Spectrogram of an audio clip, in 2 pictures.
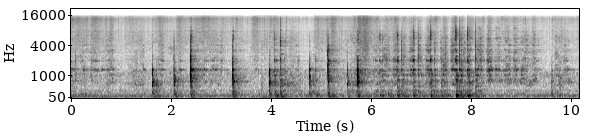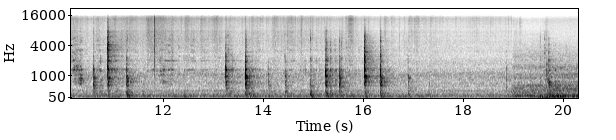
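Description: Wooden spoon stirring and scraping grated coconut and rice being roasted in a frying pan, with frequent irregular knocks of the spoon against the pan over a faint sizzle. The stirring dies down near the end.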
